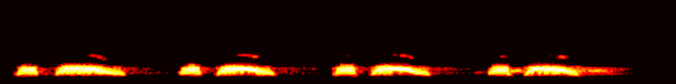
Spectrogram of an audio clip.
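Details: Spotted dove lure calling to provoke wild doves: four even phrases, each a clipped low note then a longer rounded coo that falls at the end, spaced about one second apart.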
